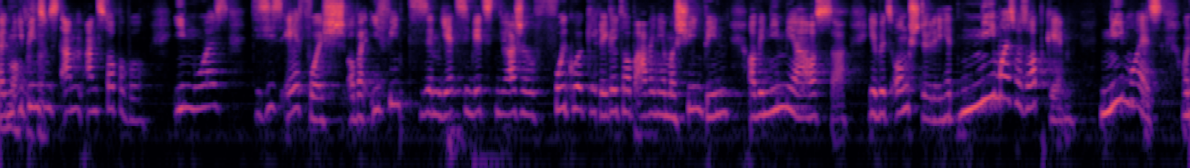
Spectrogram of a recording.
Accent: Switzerland; ich war Schweizer

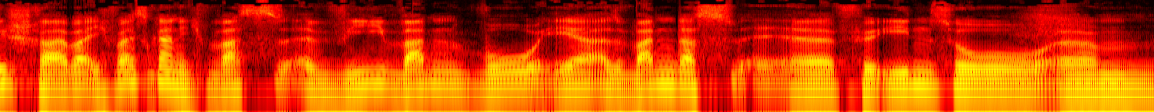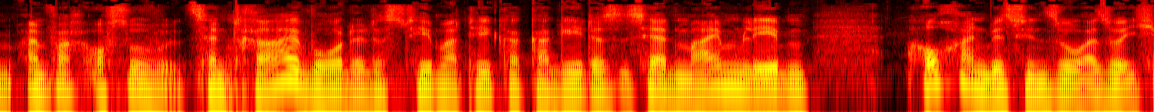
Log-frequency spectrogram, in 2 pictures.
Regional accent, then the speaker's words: Northern Germany, Germany; Ich bin ja Norddeutscher.

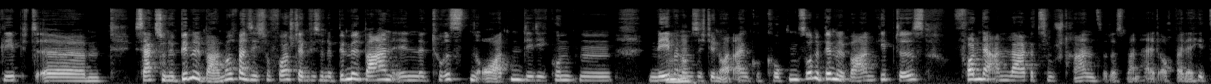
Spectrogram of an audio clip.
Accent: Northern Germany, Germany; ich komme aus Norddeutschland, da fährt man nicht so oft an den Gardasee als Kind.

